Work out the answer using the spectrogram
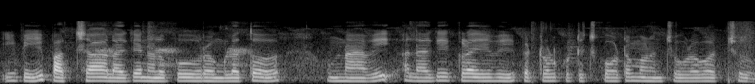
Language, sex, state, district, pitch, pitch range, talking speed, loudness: Telugu, female, Andhra Pradesh, Krishna, 160 Hz, 155-170 Hz, 85 wpm, -19 LUFS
